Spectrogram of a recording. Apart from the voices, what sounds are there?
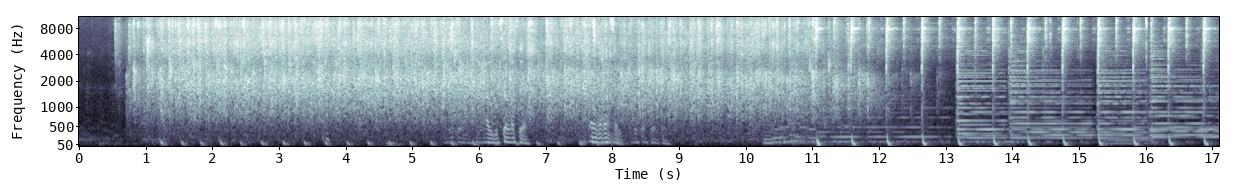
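audience applauding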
